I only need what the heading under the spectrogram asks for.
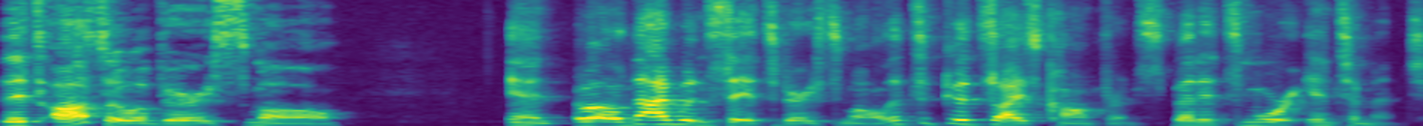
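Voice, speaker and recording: A woman with a Midwestern US accent, fairly low in pitch, with very wide pitch swings and big swings in loudness, on a very clean recording with a silent background. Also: moderate pace. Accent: US Midwest. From Indianapolis, Indiana. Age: 60s. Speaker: paranormal and UFO speaker. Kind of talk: casual interview chat.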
